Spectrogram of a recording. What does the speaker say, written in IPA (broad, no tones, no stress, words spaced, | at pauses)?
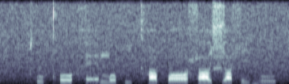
tʰukʰo hɛ̰mopikʰɒ pɔ ɬɒɕɒɬibu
